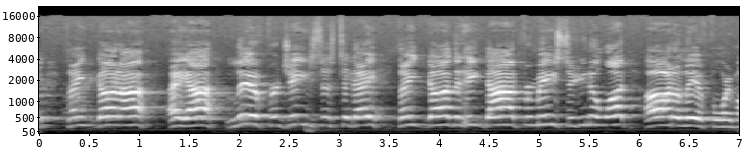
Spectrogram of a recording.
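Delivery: fervent sermon delivery; full-force preaching. Acted. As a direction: drive the point home to the congregation.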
